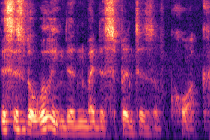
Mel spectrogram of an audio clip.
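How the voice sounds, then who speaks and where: A man's voice: sits low, lively intonation, normal speed, warm tone. A man reading literary prose aloud in a theatrical, playful and exclamatory way. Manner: playful, exclamatory delivery with sudden outbursts. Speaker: reader.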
